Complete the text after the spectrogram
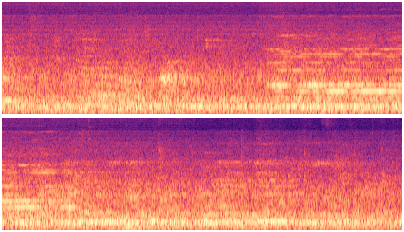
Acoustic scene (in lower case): subway station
